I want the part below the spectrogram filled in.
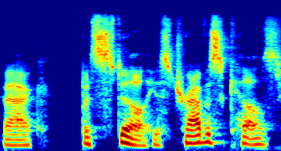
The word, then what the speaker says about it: Kelce: It's actually pronounced Travis Kelce.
